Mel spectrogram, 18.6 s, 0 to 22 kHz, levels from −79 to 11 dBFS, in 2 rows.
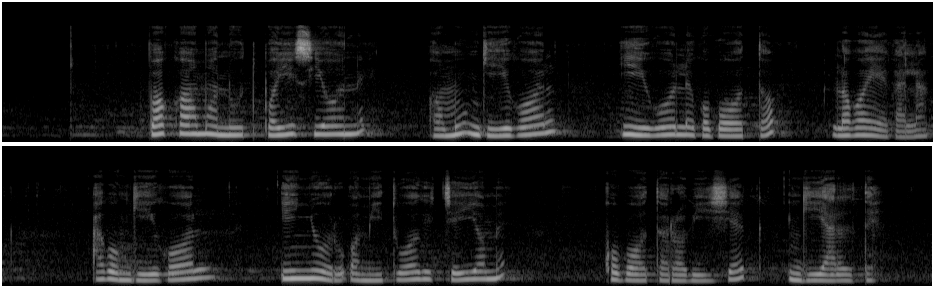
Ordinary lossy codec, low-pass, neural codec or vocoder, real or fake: AAC, 96 kbps; 10.8 kHz; none; real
